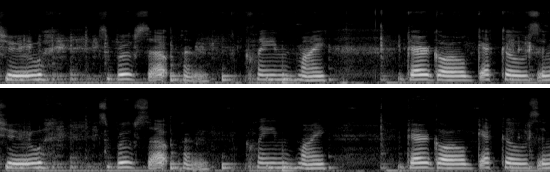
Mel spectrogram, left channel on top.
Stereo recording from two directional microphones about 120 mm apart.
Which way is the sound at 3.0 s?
35° right (ahead or behind).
